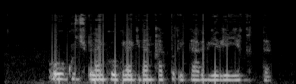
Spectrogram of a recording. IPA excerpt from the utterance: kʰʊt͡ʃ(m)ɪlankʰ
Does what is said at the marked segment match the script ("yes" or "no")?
no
